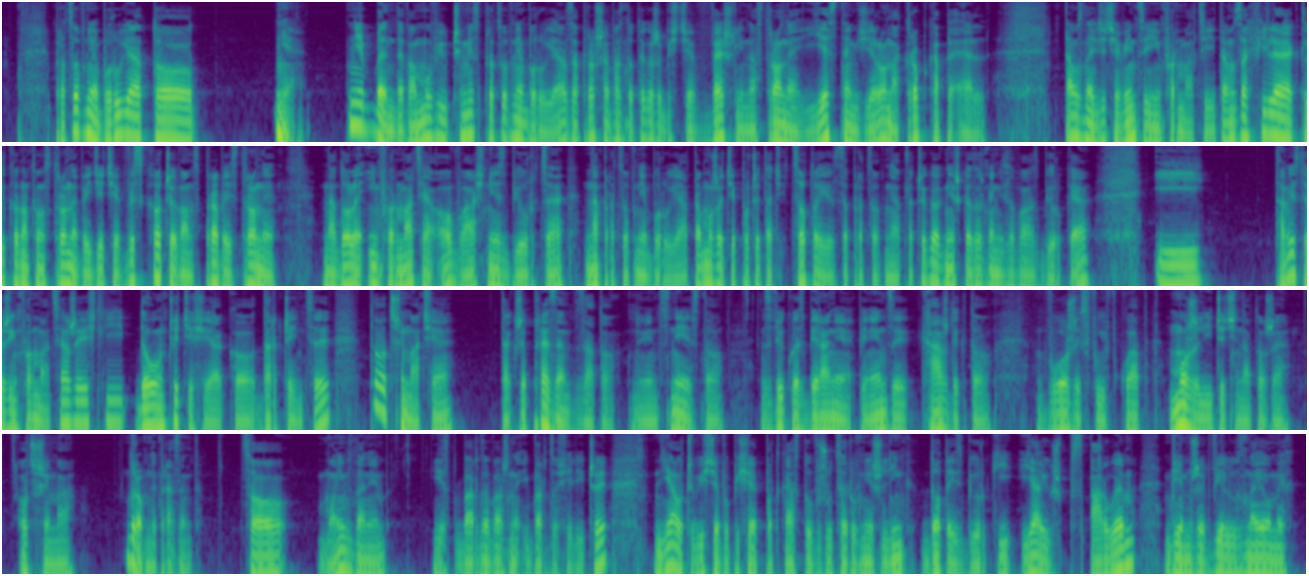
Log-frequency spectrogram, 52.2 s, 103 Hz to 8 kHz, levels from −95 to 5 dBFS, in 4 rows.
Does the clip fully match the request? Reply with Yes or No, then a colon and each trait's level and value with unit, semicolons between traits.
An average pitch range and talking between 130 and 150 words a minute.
Yes: average, 4.4 semitones; average, 145 wpm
